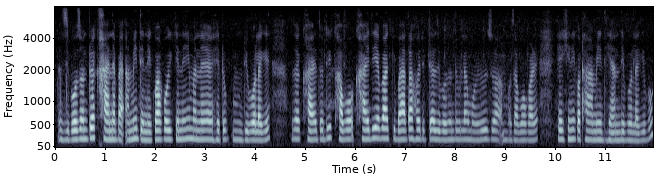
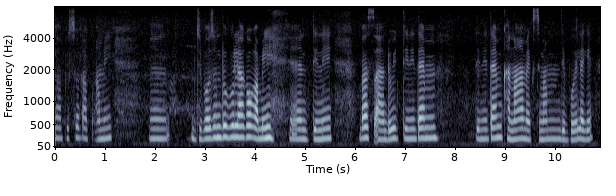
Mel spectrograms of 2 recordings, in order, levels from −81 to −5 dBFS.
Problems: none marked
